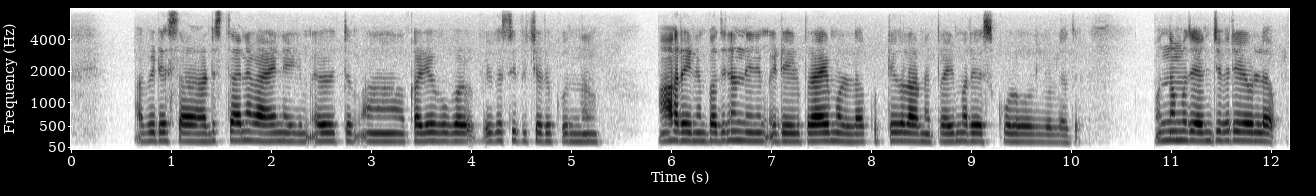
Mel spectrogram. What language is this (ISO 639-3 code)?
mal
